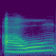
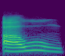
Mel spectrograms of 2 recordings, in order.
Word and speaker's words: aún: variedad debo decir No que los peruanos decimos aún en un caso y aún en el otro caso o sea igual lo pronunciamos pero de manera estándar o sea viendo a todas las variedades de la lengua unos dicen la primera aún como y acentual y la otra la dicen a como un diptongo Aunque en nuestra variedad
